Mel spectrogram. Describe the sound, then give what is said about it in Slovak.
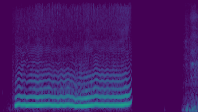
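A voice imitates a buzzing fly with one loud, steady, nasal drone lasting about two seconds and wavering slightly in pitch. It stops abruptly, and after a short silence another sound begins. “Alebo potom, že ultra absurdné zabíjania muchy, že?”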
